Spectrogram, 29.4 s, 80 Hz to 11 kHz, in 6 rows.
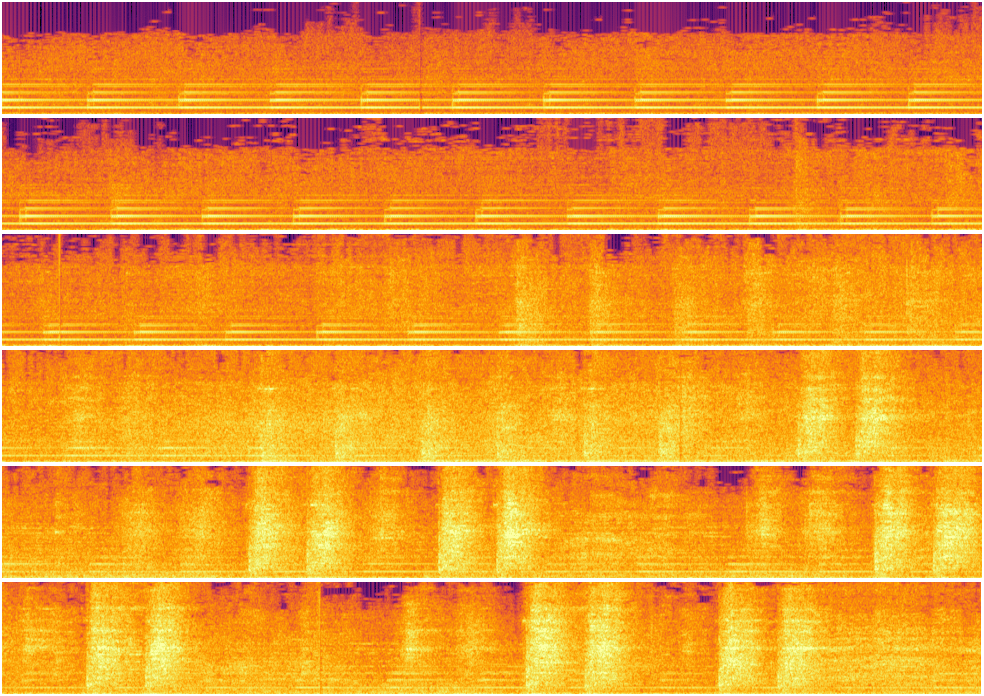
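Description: A level-crossing alarm rings steadily as a freight train hauled by an EF210 electric locomotive approaches slowly and passes. From about halfway the train's rumble builds, and the wheels clack over rail joints in pairs every second or two as the container wagons roll by.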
